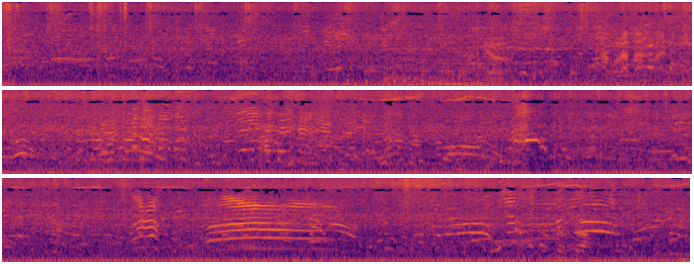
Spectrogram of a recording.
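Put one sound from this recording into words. A crowd of women and young children chatters nearby outdoors.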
